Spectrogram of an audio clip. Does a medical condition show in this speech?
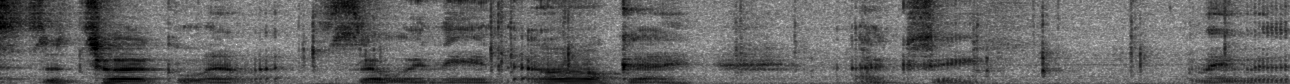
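Yes: cerebral palsy; breathing fine.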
